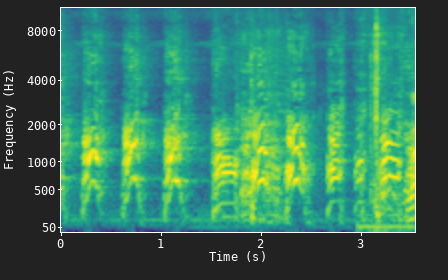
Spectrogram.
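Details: Neros the dog, trained in KNPV style to bark aggressively at a box: eight forceful, ringing barks in a steady rhythm, some doubled, with a handler's voice cutting in at the close.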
